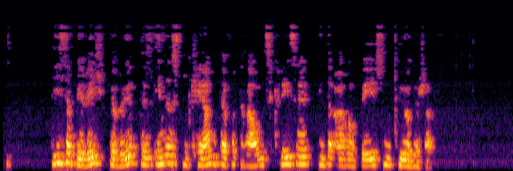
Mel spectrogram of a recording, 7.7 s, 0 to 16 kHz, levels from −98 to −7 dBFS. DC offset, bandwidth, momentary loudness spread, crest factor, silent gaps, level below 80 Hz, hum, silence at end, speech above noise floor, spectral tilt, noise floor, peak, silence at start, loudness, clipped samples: under 0.1%; 9.2 kHz; 8 LU; 18 dB; none; -62 dBFS; none; 1.2 s; 54 dB; -8.5 dB/octave; -73 dBFS; -2 dBFS; 0.1 s; -20 LUFS; under 0.1%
